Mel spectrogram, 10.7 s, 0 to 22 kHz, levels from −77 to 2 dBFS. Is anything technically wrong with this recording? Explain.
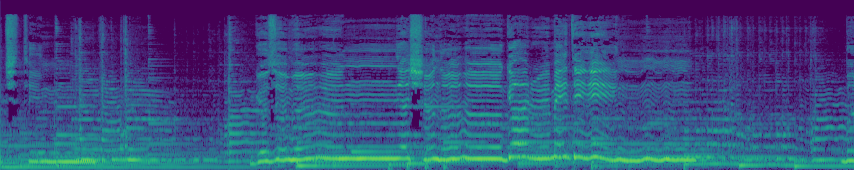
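Yes. At 0.67 s there is a block of digital silence. The audio drops to zero for about 1.6 ms and then resumes. Neither edge has a fade, so the waveform jumps straight to zero and back. A gap this short is not heard as a hole. It comes across as a single sharp tick. The cause is samples replaced by zeros, most likely because the output buffer was not filled in time.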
